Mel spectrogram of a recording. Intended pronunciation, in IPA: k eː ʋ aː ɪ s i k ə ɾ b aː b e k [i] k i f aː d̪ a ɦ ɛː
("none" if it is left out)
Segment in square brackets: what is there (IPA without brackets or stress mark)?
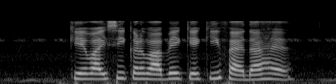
e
